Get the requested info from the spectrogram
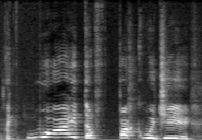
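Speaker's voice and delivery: high, disbelieving outburst; incredulous rant. Real, not acted. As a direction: sound baffled and fed up. Ranting about the silly phrase.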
